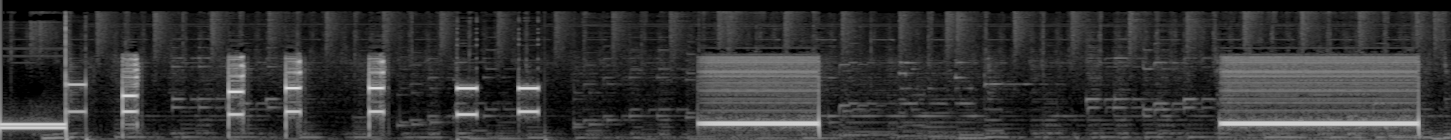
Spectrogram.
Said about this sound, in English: All right, here we go. Okay. Dialing at random.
